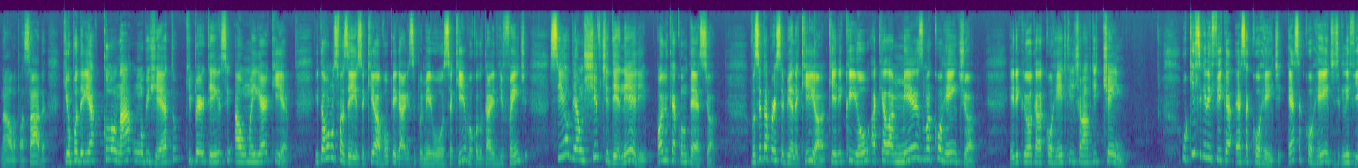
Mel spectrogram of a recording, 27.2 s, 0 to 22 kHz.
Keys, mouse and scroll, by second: 5.2-6.6 scroll up 2, 6.6-8.5 scroll up 2, 8.5 KP_1, 11.8 shift+d.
